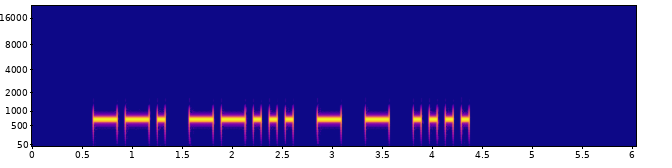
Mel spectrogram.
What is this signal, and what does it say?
Morse code, heard as a keyed tone, about 16 wpm, 700 Hz. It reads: G7TTH
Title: DXCC-100 Call Signs - 5 Characters - Repeated 3x - 15wpm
